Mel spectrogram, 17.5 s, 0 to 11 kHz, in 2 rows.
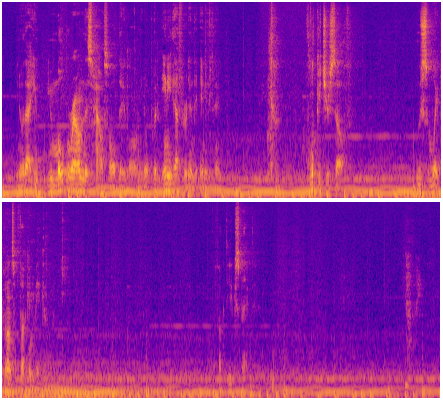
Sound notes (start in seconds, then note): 5.0 scoff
